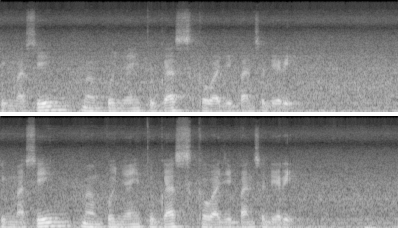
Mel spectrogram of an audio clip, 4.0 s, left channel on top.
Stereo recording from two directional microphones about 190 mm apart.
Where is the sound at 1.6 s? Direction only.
40° right (ahead or behind).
